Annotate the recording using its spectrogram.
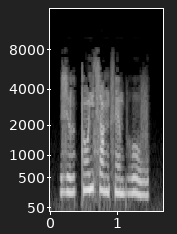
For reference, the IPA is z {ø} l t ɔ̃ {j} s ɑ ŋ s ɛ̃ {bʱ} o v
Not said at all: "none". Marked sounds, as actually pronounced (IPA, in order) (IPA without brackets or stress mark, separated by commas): ø, j, bʱ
